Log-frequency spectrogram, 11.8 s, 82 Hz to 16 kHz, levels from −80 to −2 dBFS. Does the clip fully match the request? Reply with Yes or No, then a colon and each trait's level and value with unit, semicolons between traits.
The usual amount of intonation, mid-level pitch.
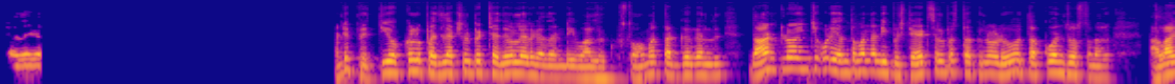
Yes: average, 3.2 semitones; medium, 160 Hz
